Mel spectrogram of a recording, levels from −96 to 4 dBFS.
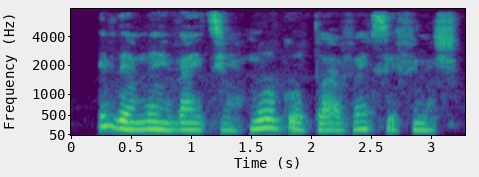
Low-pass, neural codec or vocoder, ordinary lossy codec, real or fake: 7.2 kHz; none; MP3, 64 kbps; real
